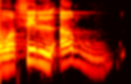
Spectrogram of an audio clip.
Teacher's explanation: ارض اس کا مخرج ایسا ہے کہ جب وہاں سے زبان ہٹتی ہے تو ایسے لگے گا کہ جیسے کلکلا ہوا، کرنا نہیں ہے۔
